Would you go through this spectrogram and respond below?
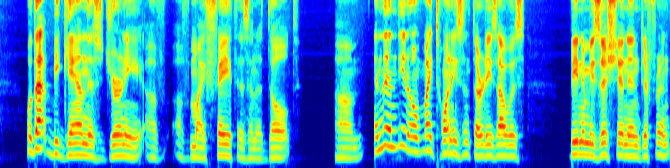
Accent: Honolulu, Hawaii, United States; also born or lived in Belen, New Mexico; now in Paradise, United States; Before that, I was born in Belen, New Mexico. I am of Indian heritage, or now they call me indigenous people. I'm okay either way. When I was a kid, I moved to Honolulu, Hawaii.

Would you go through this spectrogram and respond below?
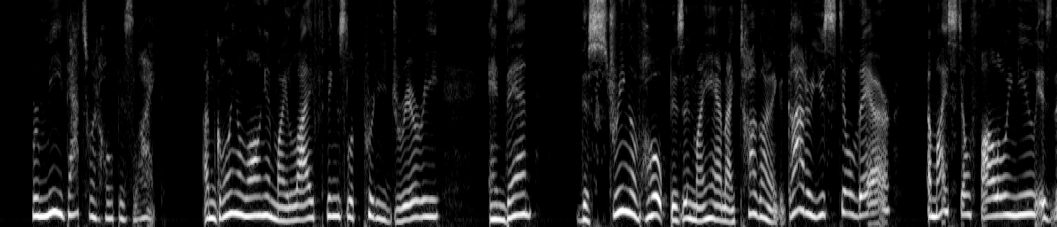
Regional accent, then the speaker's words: Virginia, United States; I grew up in Virginia. I've never gotten a kite that high in California, but in Virginia, I have.

